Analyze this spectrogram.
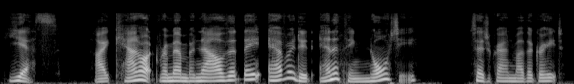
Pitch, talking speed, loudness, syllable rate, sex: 170 Hz, 145 wpm, -20 LUFS, 4.9 syllables/s, female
